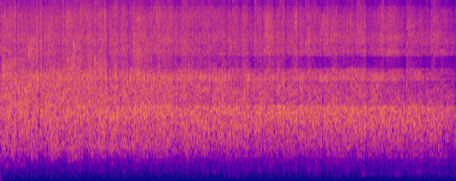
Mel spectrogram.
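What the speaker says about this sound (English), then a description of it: "Let's give him a round of applause." Steady, loud applause from an audience at a county district presentation, sustained clapping filling the whole stretch without a break.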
